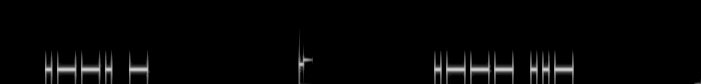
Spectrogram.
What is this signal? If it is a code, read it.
Morse code, heard as a keyed tone, about 20 wpm, 700 Hz. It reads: PT JU
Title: Top Two Letter Combinations in Words 20wpm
